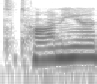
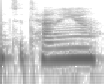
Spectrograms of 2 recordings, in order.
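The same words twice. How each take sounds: First: Titania said "tuh-TAH-nee-uh"; long "ah" in the middle of Titania; alternative pronunciation. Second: Titania said "tuh-TAN-ee-uh"; short "a" as in "tan" in Titania; alternative pronunciation. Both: Shown as a demonstration. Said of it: "how this is pronounced".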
